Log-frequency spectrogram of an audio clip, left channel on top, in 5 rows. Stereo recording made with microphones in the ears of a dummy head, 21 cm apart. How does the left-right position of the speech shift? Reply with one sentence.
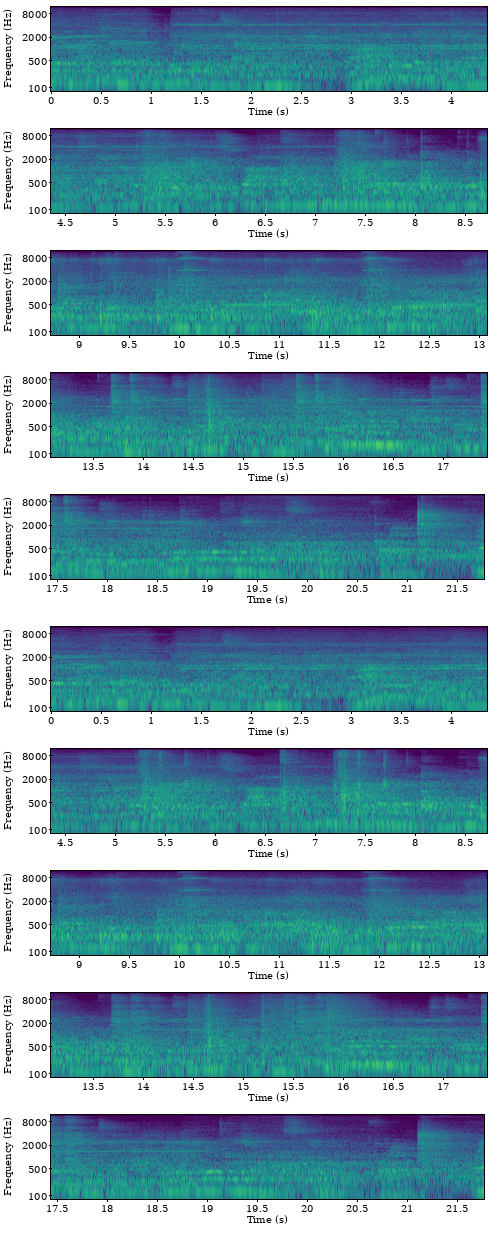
In this clip you hear the speech move from left to right.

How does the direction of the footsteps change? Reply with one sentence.
You can hear the footsteps go left and come back.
